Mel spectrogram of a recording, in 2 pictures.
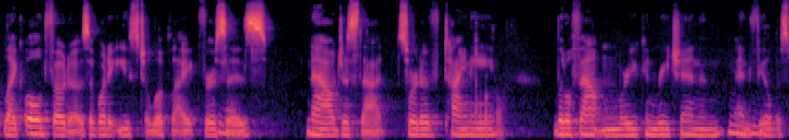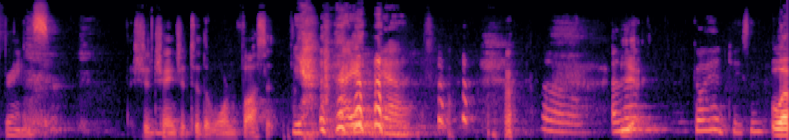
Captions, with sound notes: like old photos of what it used to look like versus now just that sort of tiny little fountain where you can reach in and feel the springs. They should change it to the warm faucet. Yeah, right? Yeah. (chuckles) Oh. -And then- -Yeah. Go ahead, Jason.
